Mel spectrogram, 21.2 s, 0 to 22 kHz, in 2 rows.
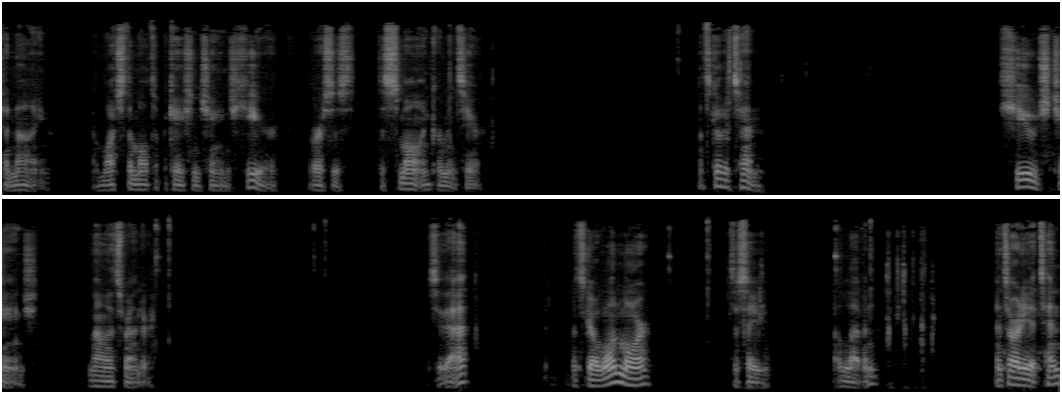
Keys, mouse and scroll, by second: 6.8 Tab, 9.0-11.2 drag, 9.3-9.9 typing, 10.5 Tab, 14.3 click, 15.8 click, 19.6 click, 20.1 1.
